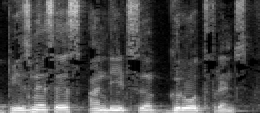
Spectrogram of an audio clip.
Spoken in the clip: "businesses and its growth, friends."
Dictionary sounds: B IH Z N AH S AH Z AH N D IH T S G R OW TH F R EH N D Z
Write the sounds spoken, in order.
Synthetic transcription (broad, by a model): B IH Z N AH S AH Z AH N D IH T S G R OW T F R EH N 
